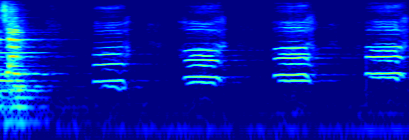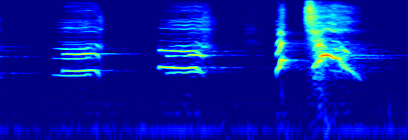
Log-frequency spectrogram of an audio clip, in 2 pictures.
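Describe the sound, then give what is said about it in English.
A long buildup of six or seven drawn-out, evenly spaced gasping breaths ends in one loud, sharp sneeze, all from a single person with no other talking. “Gesundheit.”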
